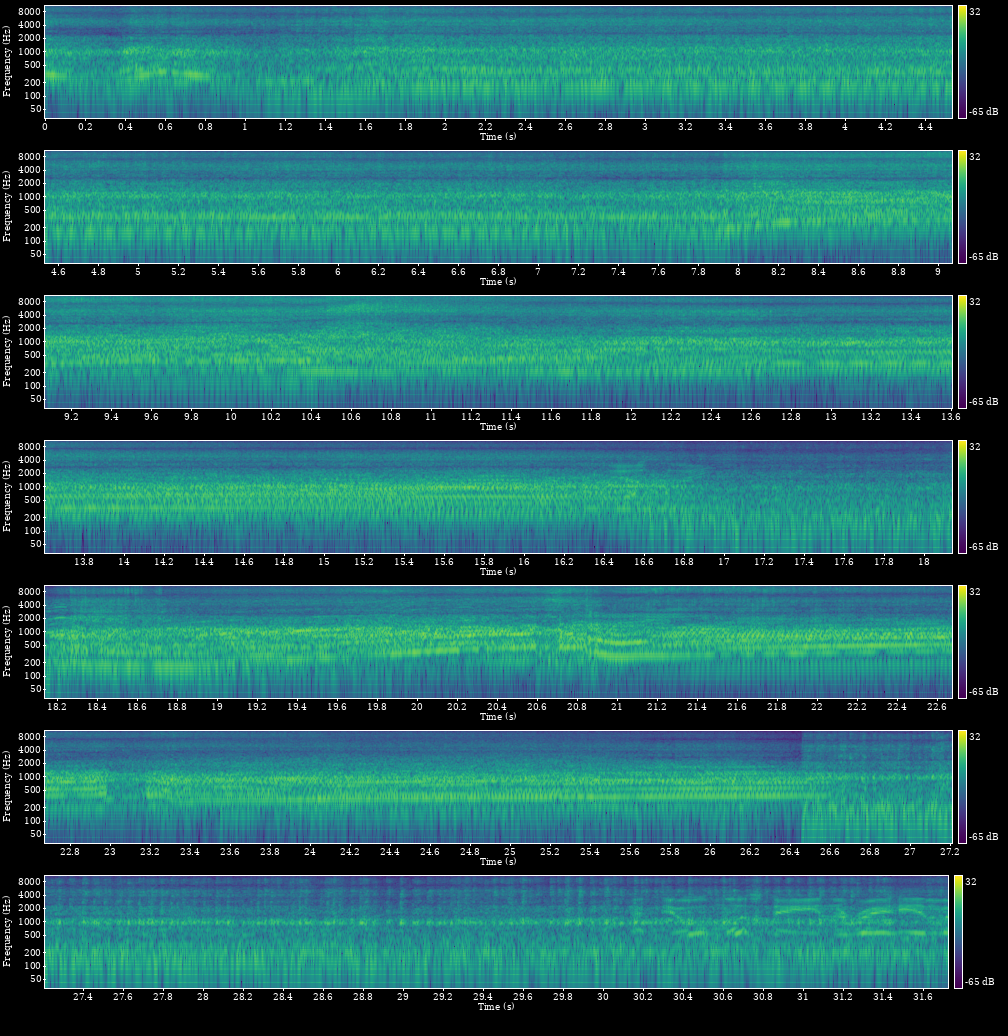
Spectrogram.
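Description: Muscle cars launching off the line and accelerating hard down a drag strip, the engine note climbing and falling back in steps through the gear changes. This happens twice, about eight seconds in and again about eighteen seconds in.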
